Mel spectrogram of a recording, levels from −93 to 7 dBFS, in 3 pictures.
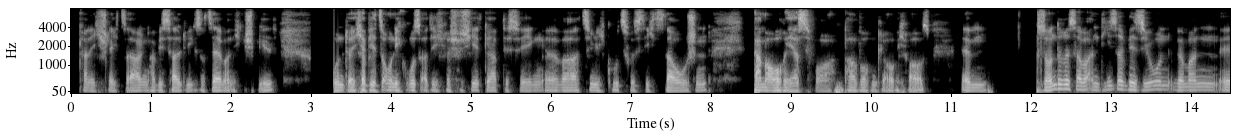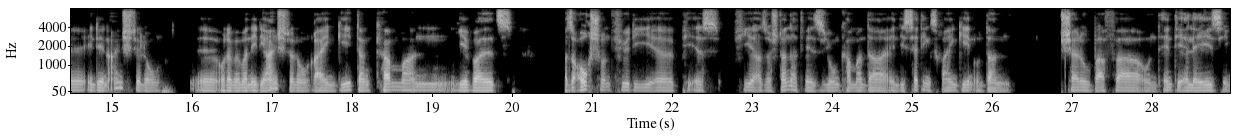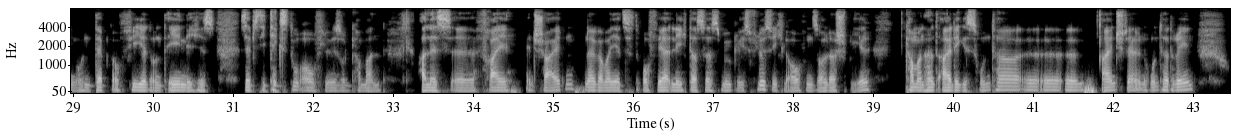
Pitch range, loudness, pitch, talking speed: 100-110 Hz, -20 LUFS, 105 Hz, 170 wpm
